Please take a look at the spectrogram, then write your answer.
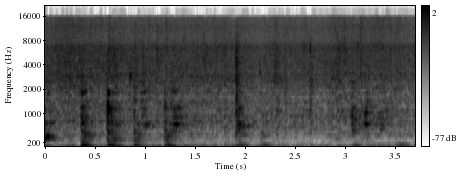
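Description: Chopped ginger frying in a pan for vegetable fried rice, a constant gentle sizzle broken by rhythmic stirring taps and scrapes, quiet and close with no voices.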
